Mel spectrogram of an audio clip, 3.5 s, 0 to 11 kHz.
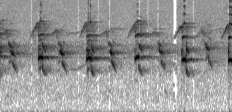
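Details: Golden eagle at a nest watched by a camera in Latvia, 06-12-20 at 8:42 p.m., as the adult male brings a larger bird to the nest with a chick; sharp, high two-part yelping calls repeat roughly every 0.7 seconds.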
